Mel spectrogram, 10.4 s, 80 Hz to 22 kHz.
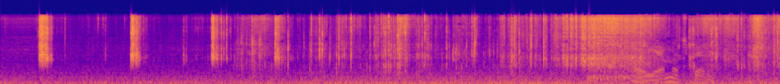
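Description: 8 mm agate stone beads clicking against one another and a glass bowl as they are poured into a plastic zip-top bag: a few single clicks, then a rapid pattering rattle from about three seconds in, and crinkling of the plastic bag near the end.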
